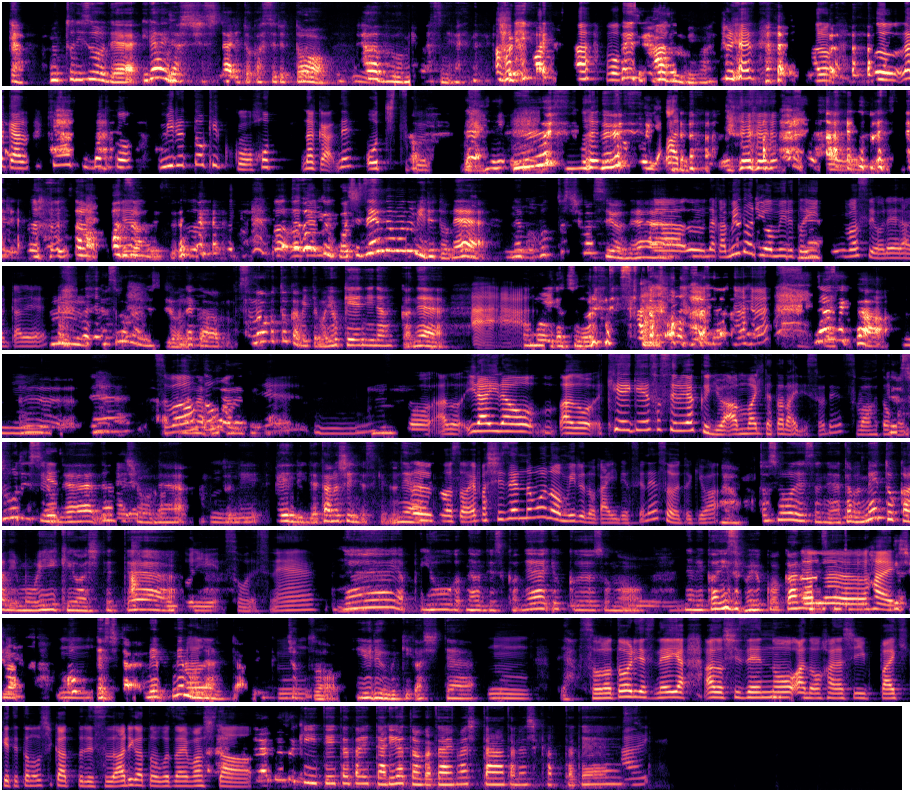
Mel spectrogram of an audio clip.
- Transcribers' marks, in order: static; distorted speech; laugh; chuckle; unintelligible speech; laughing while speaking: "とりあえず"; laughing while speaking: "はい"; laugh; laugh; laughing while speaking: "はい。そうですね"; laugh; unintelligible speech; laugh; chuckle; laugh; laugh; unintelligible speech; "スマートフォン" said as "スワオトホン"; laughing while speaking: "募るんですけど"; laugh
- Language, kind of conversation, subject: Japanese, podcast, 自然に触れると、心はどのように変化しますか？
